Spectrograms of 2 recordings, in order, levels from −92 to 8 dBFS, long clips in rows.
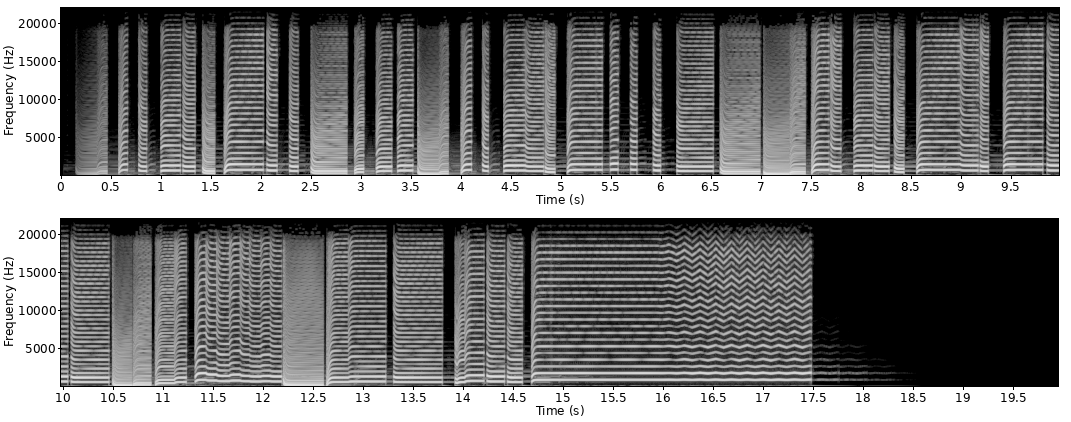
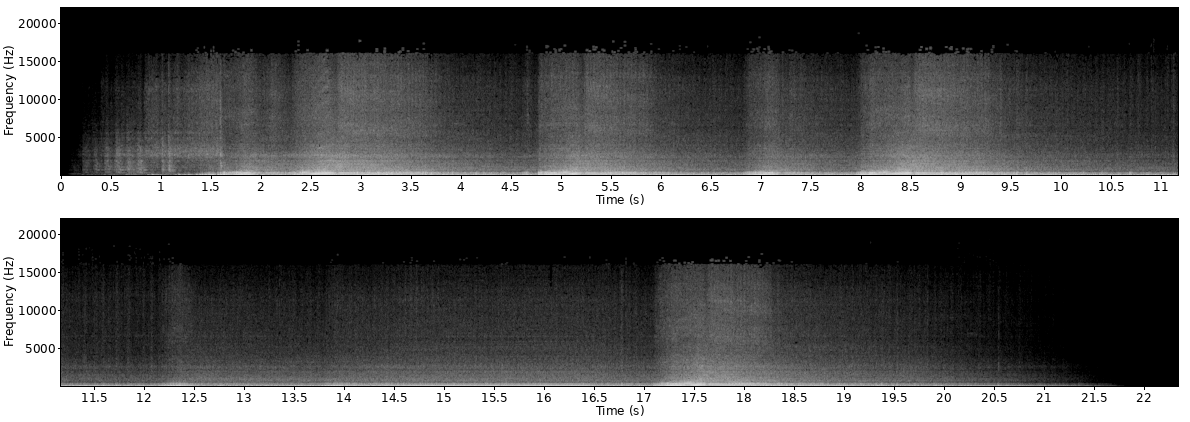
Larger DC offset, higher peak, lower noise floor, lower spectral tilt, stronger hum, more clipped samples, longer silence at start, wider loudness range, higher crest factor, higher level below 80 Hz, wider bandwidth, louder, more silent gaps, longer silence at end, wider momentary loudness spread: neither; about the same, 0 dBFS vs 0 dBFS; first, -67 dBFS vs -60 dBFS; second, -2.5 dB/octave vs -8 dB/octave; neither; neither; second, 0.15 s vs 0.55 s; second, 2 LU vs 9 LU; second, 8 dB vs 18 dB; second, -44 dBFS vs -28 dBFS; first, over 20 kHz vs 15.5 kHz; first, -8 LUFS vs -20 LUFS; neither; first, 2.45 s vs 1.25 s; second, 3 LU vs 16 LU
